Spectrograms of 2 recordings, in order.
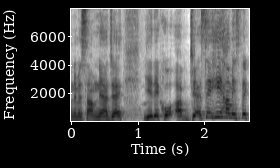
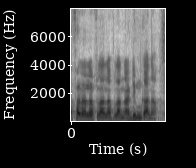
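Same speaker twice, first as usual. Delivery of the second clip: dismissive blah-blah; 7 semitones lower than usual. Real, not acted. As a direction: rattle off filler as it sinks away. Skims official text with filler words.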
